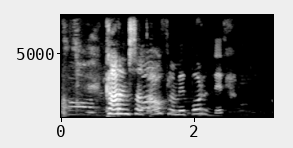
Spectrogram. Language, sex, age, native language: Icelandic, female, 9, Icelandic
